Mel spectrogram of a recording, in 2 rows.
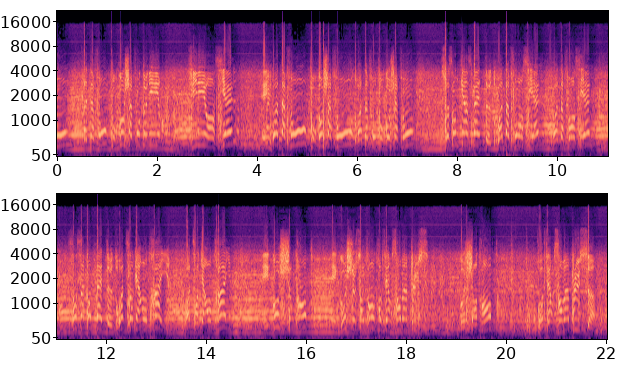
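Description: Renault Clio Ragnotti N3 rally car's four-cylinder engine heard from inside the cabin, driven flat out, its revs rising and falling again and again. Frequent sharp knocks and rattles run through it.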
